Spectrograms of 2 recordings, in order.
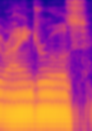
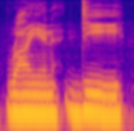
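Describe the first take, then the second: First: The name is said fast and run together. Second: The name is said slowly with separated parts.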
